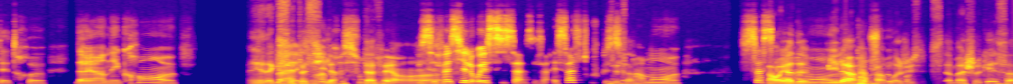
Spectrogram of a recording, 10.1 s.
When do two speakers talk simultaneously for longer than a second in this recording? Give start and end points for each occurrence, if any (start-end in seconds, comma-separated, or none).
2.8-4.4, 7.7-9.1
